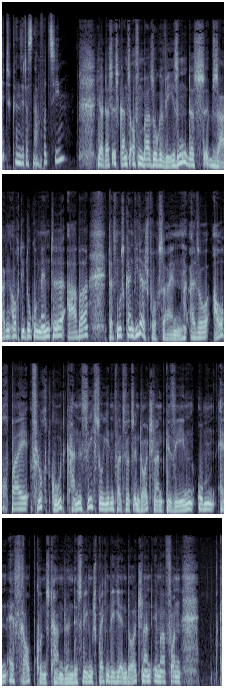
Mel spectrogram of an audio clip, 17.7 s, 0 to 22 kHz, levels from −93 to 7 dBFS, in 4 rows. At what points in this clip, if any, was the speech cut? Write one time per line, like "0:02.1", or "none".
none

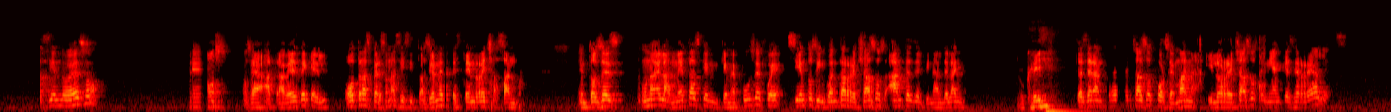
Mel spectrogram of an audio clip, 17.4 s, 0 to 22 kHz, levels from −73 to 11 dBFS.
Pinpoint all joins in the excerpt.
none

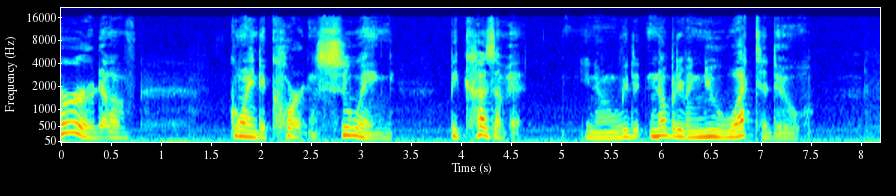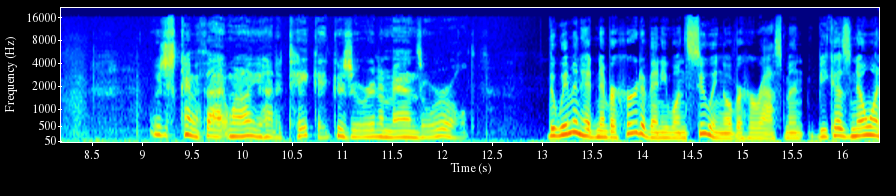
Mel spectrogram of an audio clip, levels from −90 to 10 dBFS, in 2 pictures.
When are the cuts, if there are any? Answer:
0:06.2

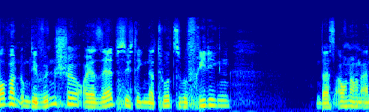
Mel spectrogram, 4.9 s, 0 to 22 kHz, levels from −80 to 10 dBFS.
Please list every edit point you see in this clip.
none

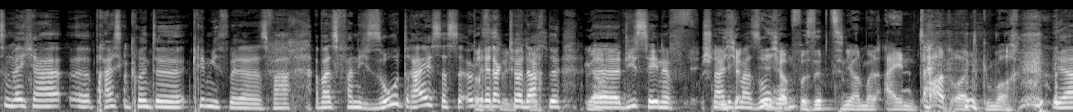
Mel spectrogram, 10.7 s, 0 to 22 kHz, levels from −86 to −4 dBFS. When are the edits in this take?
0:05.8

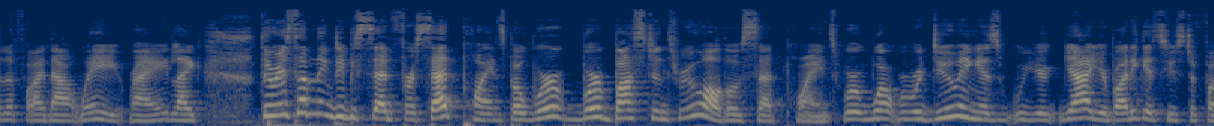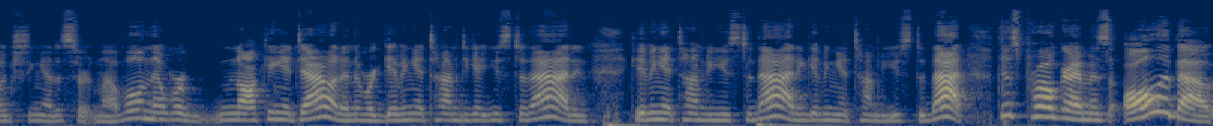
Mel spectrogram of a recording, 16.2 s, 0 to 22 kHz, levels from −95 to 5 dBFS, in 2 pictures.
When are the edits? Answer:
0:03.8

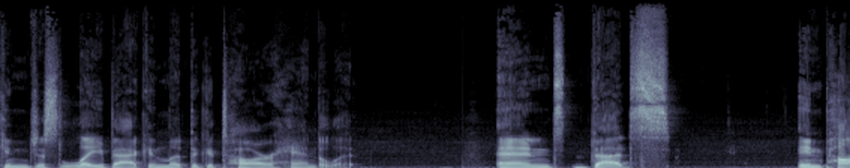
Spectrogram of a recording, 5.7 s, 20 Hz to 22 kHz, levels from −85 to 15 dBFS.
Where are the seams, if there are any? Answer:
0:03.3

